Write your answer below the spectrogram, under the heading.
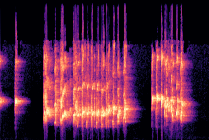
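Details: Lovebird lure song meant to prompt other lovebirds to sing: two sharp high chirps, then a long, fast, buzzy chattering trill lasting over a second, a pause, and a second shorter rapid chatter.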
